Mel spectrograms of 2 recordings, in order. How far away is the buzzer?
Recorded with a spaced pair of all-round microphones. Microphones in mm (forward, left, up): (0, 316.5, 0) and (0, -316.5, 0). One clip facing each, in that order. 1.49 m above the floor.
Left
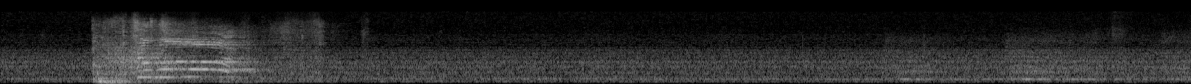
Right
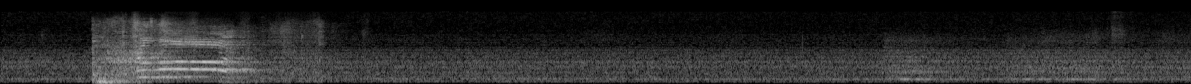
I don't hear a buzzer.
